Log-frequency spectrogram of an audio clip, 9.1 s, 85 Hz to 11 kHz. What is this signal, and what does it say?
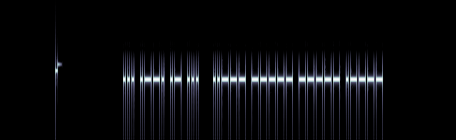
Morse code, heard as a keyed tone, about 28 wpm, 700 Hz. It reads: SPAS 2001
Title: CWT Exchange 28wpm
